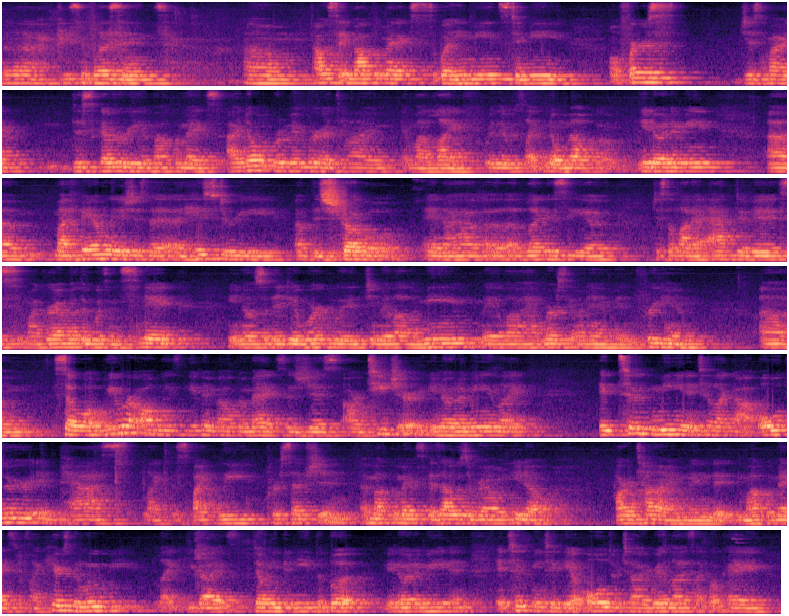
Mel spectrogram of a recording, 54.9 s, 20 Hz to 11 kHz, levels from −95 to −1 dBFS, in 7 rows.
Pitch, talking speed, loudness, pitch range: 150 Hz, 180 wpm, -22 LUFS, 145-155 Hz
